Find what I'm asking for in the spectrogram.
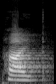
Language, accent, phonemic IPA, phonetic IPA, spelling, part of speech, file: Armenian, Eastern Armenian, /pʰɑjt/, [pʰɑjt], փայտ, noun, Hy-փայտ.ogg
- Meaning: 1. wood (material); firewood 2. stick; walking stick, cane; staff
